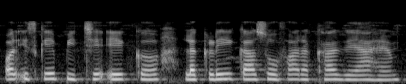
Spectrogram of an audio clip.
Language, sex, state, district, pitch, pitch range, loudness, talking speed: Hindi, female, Uttar Pradesh, Shamli, 230 Hz, 225-240 Hz, -19 LUFS, 145 wpm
